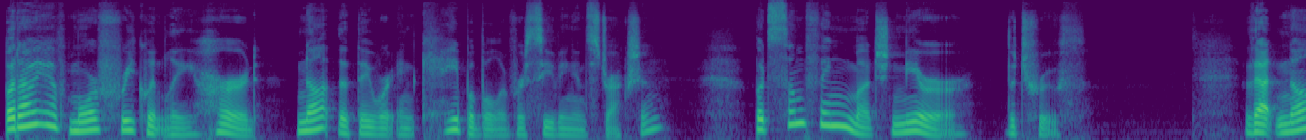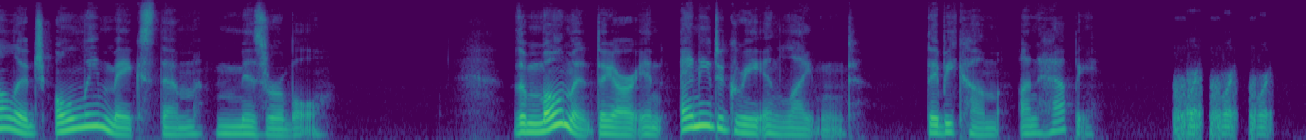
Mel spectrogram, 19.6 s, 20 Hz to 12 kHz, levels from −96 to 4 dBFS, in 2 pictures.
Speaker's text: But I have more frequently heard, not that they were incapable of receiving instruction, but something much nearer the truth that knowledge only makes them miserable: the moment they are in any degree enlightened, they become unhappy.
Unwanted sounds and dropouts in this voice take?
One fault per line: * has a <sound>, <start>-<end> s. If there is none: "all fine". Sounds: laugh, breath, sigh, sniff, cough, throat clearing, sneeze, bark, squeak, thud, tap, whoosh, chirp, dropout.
* has a laugh, 18.6-19.4 s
